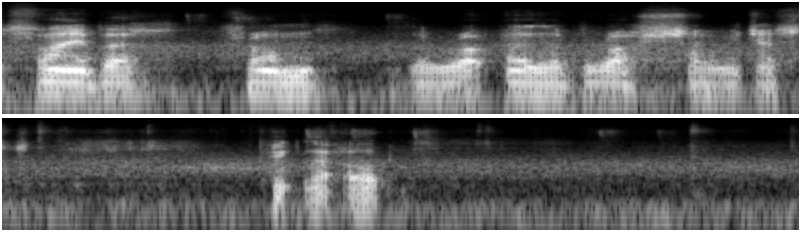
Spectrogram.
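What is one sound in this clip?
A paintbrush brushes thick paint onto a board.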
